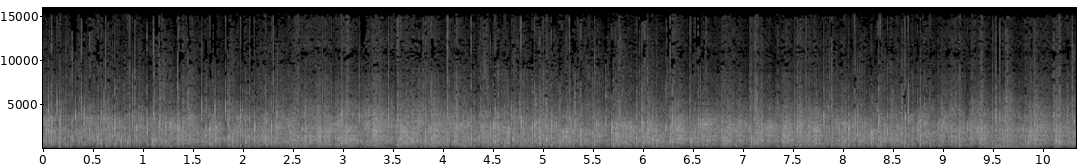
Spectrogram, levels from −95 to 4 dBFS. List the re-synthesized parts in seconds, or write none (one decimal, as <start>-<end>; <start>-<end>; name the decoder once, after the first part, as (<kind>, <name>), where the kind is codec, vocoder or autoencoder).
2.5-4.2 (autoencoder, DAC-VAE); 6.3-7.9; 8.8-10.3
